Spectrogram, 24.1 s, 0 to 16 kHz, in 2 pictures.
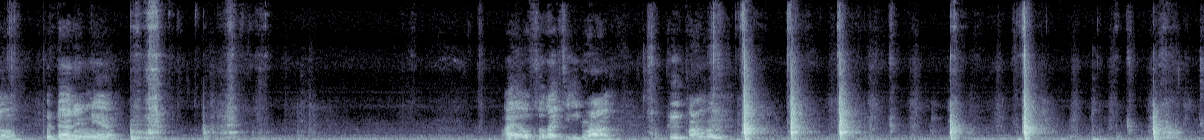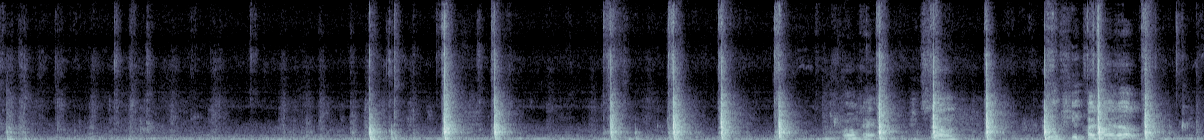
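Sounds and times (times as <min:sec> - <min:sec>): knife chopping on cutting board: 0:01.3 - 0:02.5, 0:07.4 - 0:12.4, 0:15.6 - 0:17.2, 0:18.0 - 0:20.1, 0:20.7 - 0:23.9.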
